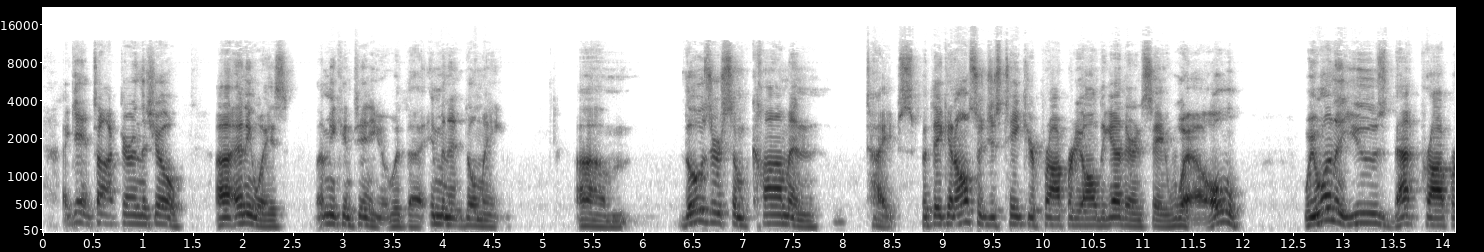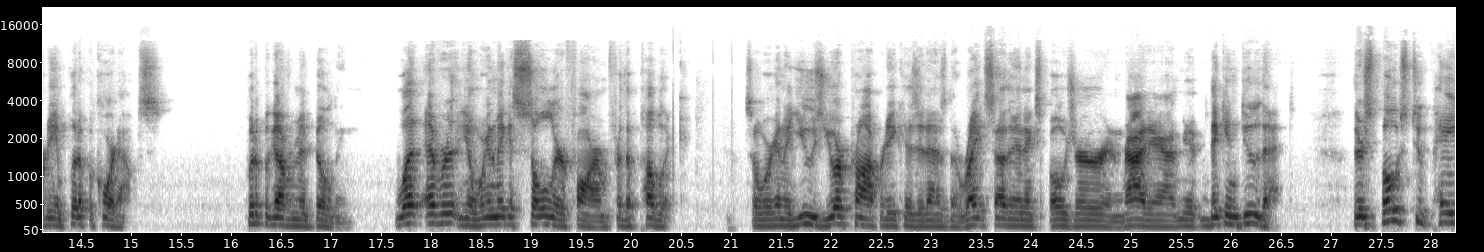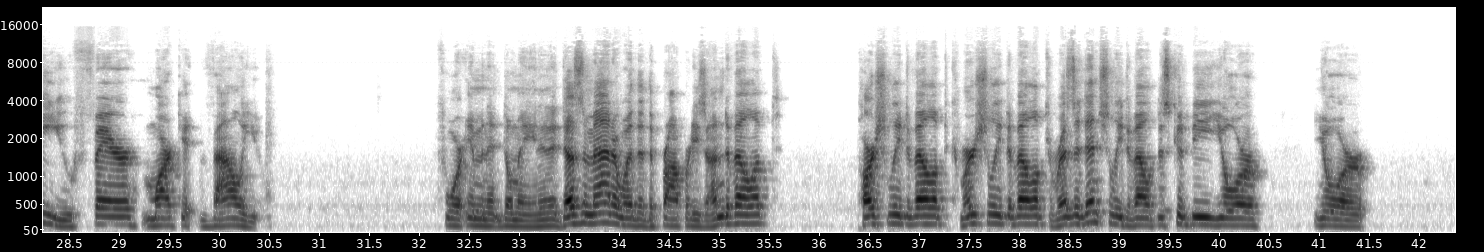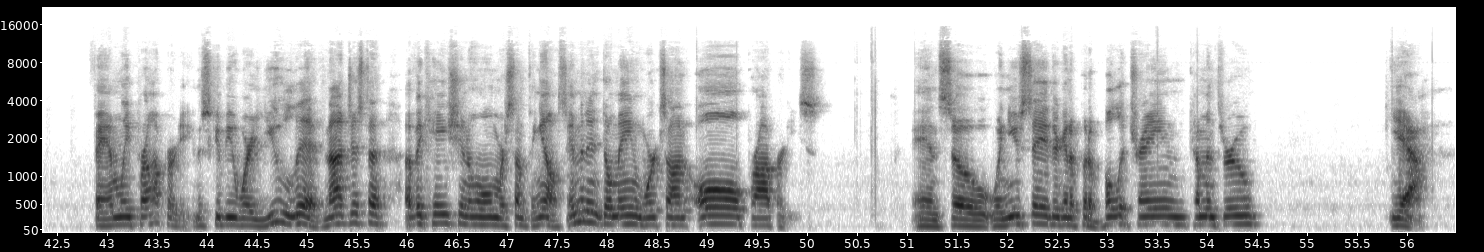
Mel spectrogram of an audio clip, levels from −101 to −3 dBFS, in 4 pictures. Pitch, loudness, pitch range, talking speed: 135 Hz, -23 LUFS, 115-150 Hz, 160 wpm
